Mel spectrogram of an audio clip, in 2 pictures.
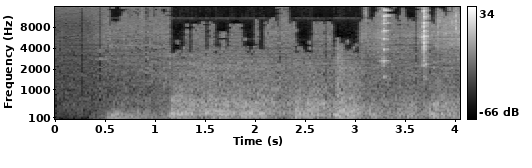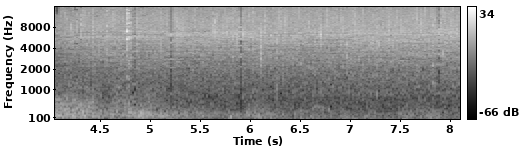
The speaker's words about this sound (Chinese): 不会吧？ 不会吧？这么巧，这时候下雨。 那要不要进去避一下雨啊？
